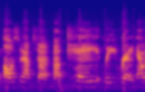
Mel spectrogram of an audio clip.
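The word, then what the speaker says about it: Kay Lee Ray: But if we're going to talk about Viper, we also have to talk about Kaylee Ray. Now, it's spelled K-A-Y, and then it's L-E-E-R-A-Y. So it's three names.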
